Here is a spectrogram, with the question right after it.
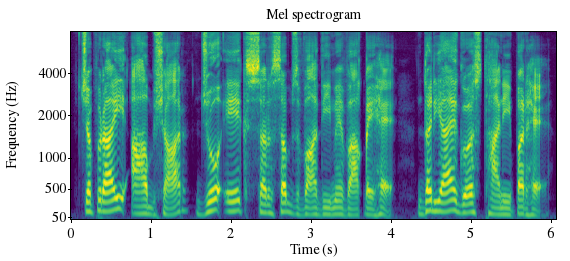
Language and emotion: Urdu, neutral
